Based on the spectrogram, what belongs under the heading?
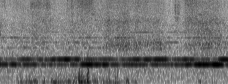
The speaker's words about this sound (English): No, I think that's a... No, that's an ambulance, yeah.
